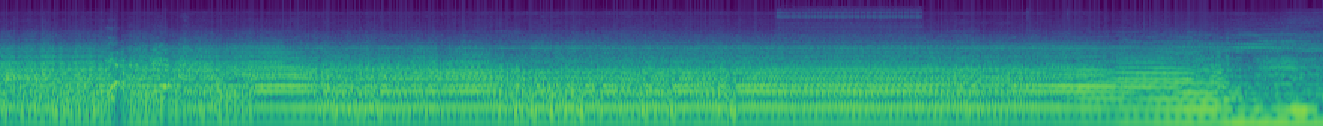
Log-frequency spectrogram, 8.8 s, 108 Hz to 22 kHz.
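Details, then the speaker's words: Late-1990s Seagate Barracuda 7200 RPM SCSI server hard drive turned sideways: loud steady hum with droning buzz as the drive shakes badly, much louder sideways; drive judged likely not working. "Okay, so I don't think putting it sideways is a good idea because I'm gonna get a noise complaint."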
